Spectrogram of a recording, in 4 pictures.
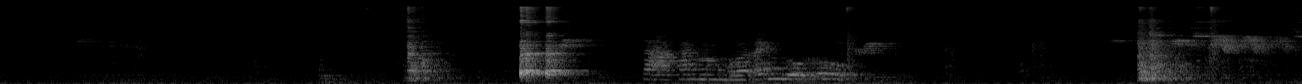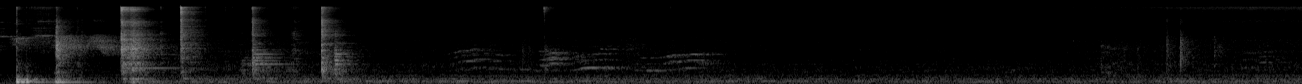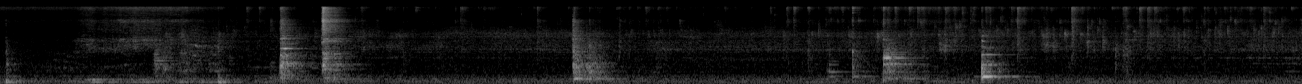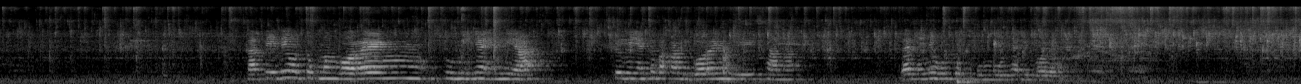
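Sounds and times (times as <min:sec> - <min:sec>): metal cookware clanking: 0:05.2 - 0:05.9, 0:14.2 - 0:16.6, 0:27.2 - 0:29.7, 0:34.3 - 0:36.4
oil pouring into a wok: 0:49.9 - 0:52.0.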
